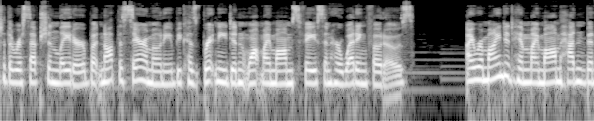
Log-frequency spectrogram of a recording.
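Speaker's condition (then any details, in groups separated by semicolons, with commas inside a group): No condition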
